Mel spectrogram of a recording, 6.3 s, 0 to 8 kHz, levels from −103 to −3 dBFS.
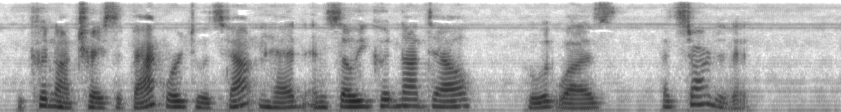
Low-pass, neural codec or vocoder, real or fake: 7.2 kHz; none; real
